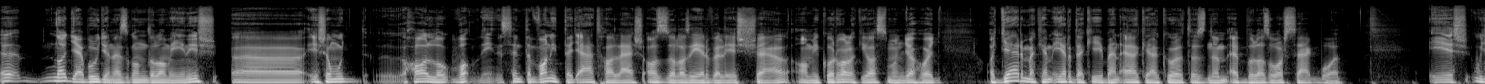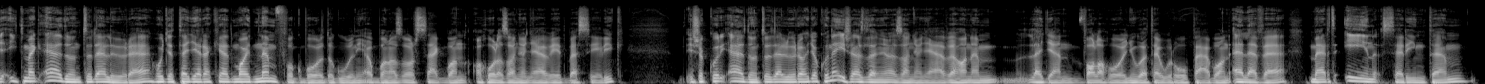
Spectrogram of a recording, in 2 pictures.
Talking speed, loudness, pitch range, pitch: 145 wpm, -18 LUFS, 90-120 Hz, 100 Hz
